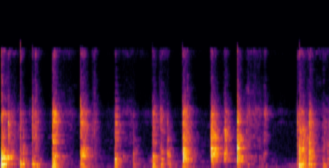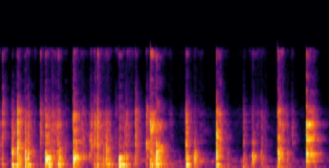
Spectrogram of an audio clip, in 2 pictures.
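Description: A spoon scraping and clinking against the inside of a stainless-steel mixer-grinder jar as thick ground dal paste is scooped out into a steel pot. It makes a quick, irregular run of clinks and scrapes, several a second.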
